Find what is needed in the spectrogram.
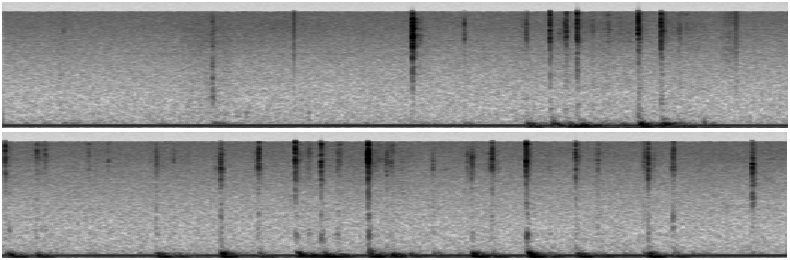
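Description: Typing on a computer keyboard: irregular runs of keystrokes starting about three and a half seconds in, over a steady low hum.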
